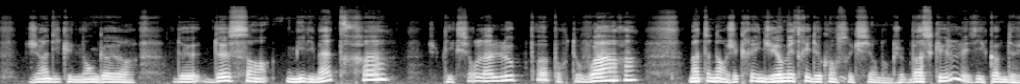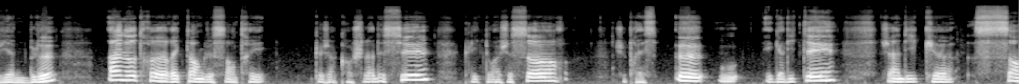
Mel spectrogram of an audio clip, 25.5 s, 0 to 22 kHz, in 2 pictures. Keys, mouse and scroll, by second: 0.3 click, 1.5 click, 2.7 KP_2, 3.0 KP_0, 3.6 KP_0, 4.1 Return, 6.5 click, 7.2 typing, 7.6-8.5 right drag, 8.4 typing, 11.3 click, 14.1 click, 16.1 click, 17.7 click, 18.6 right click, 19.5 click, 20.3 click, 22.1 e, 23.3 click, 24.4 click, 25.3 KP_1.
